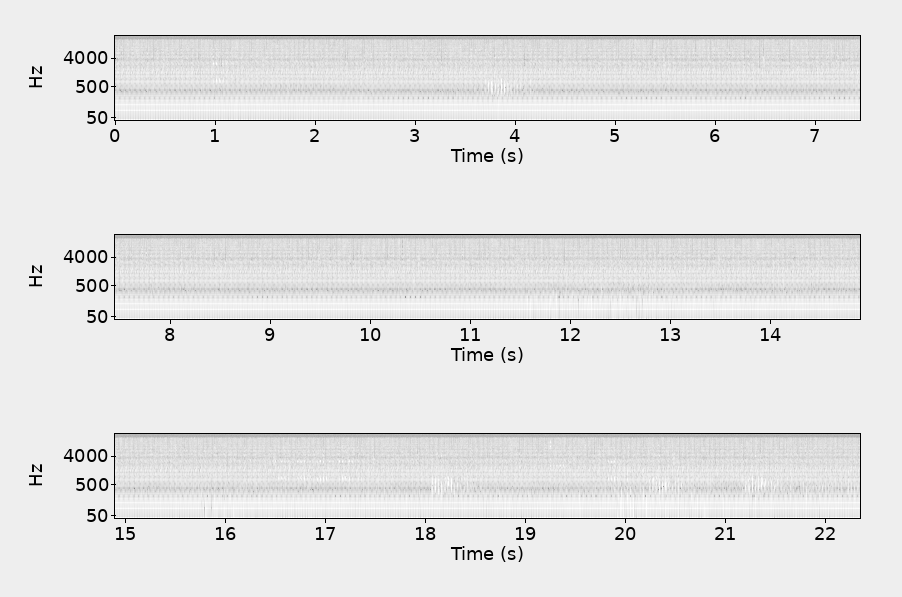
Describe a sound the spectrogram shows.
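Soft electronic menu blips sound now and then.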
